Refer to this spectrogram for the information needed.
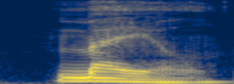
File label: male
